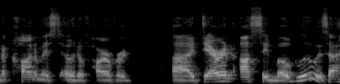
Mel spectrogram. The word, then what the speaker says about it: Acemoglu: There's I think it's a political scientist or an economist out of Harvard, Darren Acemoglu. Is that how you pronounce his name? Acemoglu, he's at MIT.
